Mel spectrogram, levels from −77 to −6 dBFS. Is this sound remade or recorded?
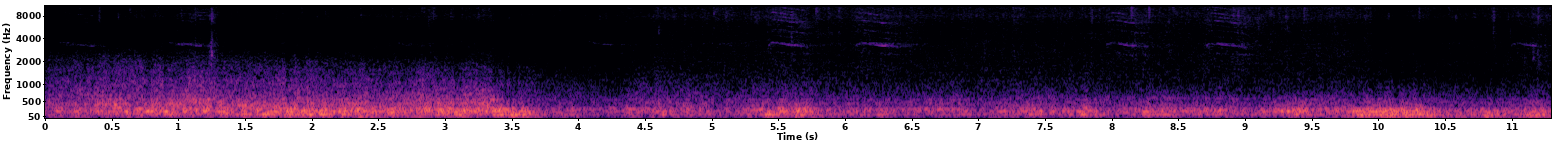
recorded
